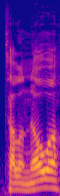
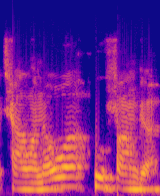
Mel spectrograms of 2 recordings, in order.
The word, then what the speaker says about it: Talanoa: up with Niners safety telenoa hufunga and now let's catch up with Steve about his latest q a Steve how's it going it's doing good you pronounced that perfectly talonowa very nice I I try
